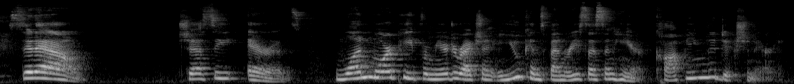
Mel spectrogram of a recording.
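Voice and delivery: a hint of a loud stern teacher. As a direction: scold the boy firmly. Stern teacher scolding the class.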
